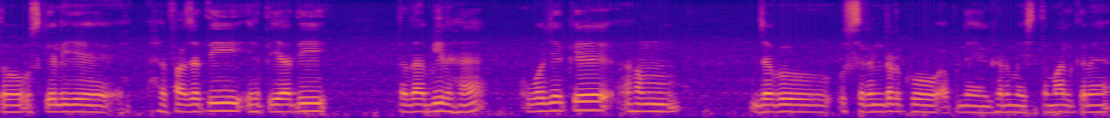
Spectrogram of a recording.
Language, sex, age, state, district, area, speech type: Urdu, male, 30-45, Bihar, Madhubani, urban, spontaneous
